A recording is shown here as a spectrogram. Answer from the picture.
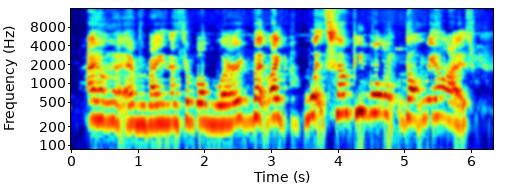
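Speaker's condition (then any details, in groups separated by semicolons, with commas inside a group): Hemiplegic cerebral palsy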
